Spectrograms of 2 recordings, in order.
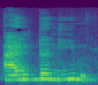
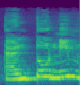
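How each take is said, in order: First: एंटोनिम with the middle reduced to "tuh"; एंटोनिम, short neutral vowel after "t"; correct pronunciation. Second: एंटोनिम with a full "toh" in the middle; एंटोनिम with a long round "o"; wrong pronunciation. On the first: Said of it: "इसको पढ़ते हैं". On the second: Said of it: "इसको एंटोनिम नहीं पढ़ते". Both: Shown as a demonstration.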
